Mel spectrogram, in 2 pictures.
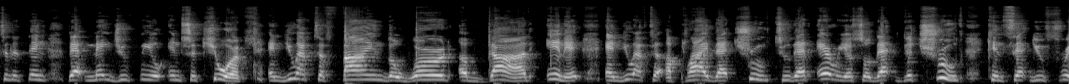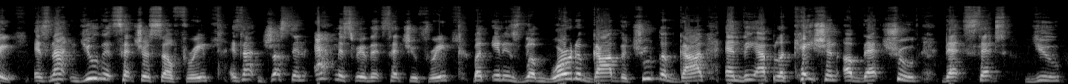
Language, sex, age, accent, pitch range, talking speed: English, male, 30-49, American, 160-230 Hz, 205 wpm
